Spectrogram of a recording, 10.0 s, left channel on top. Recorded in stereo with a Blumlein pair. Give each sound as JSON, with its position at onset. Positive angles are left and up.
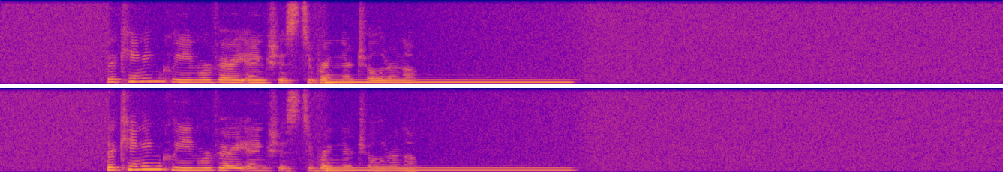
{"t": 1.1, "sound": "a woman speaking", "azimuth_deg": -30, "distance_m": 0.8}
{"t": 3.2, "sound": "a guitar", "azimuth_deg": 60, "distance_m": 1.2}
